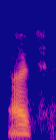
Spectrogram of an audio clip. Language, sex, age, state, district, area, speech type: Maithili, male, 45-60, Bihar, Muzaffarpur, urban, conversation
